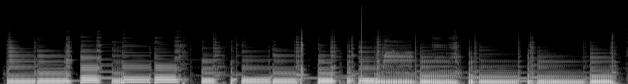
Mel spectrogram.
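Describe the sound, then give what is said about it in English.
An electric guitar runs through an effects pedal with its bass cut a little, playing loud chords and sustained notes in a steady rhythm, with no voices. “Uh, here's the bass cut a little bit.”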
